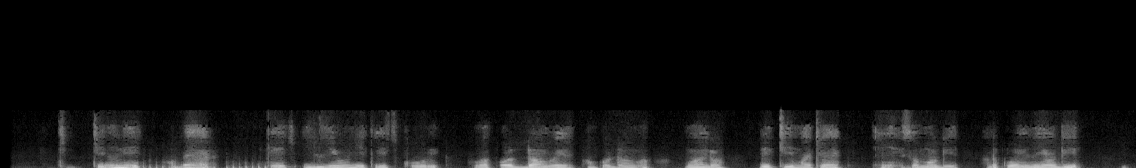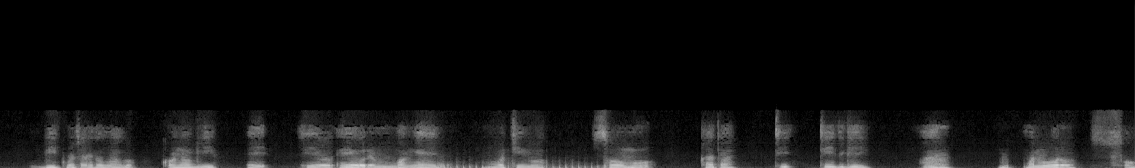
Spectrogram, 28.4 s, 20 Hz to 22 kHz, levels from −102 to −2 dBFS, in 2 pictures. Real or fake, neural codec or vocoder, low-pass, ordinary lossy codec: fake; codec, 44.1 kHz, 2.6 kbps, DAC; 19.8 kHz; AAC, 24 kbps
